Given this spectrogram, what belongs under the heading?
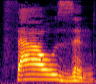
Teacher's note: voiced z sound Z in the word thousand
